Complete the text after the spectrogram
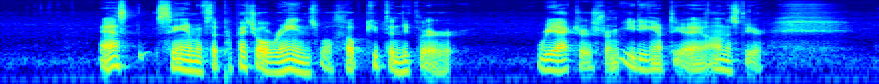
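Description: A middle-aged man reads aloud calmly into a close microphone.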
